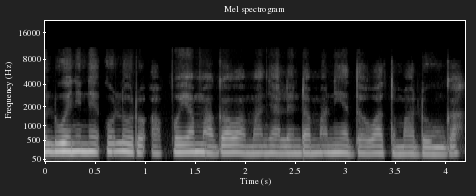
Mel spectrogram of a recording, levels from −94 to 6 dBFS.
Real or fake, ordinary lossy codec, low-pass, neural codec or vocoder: fake; none; 10.8 kHz; codec, 24 kHz, 0.9 kbps, DualCodec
